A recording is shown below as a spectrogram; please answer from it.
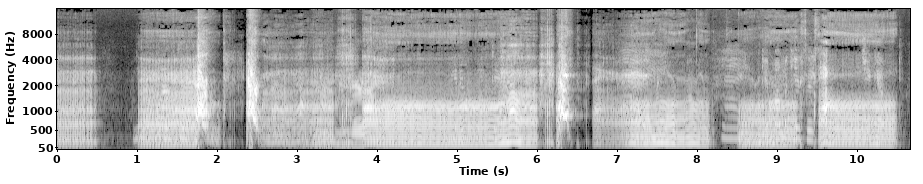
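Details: Pet Chihuahua Chico, hostile toward the owner's boyfriend, keeps up snarling growls in phrases of one to two seconds. Short pauses and a few sharp, higher snarl bursts break them up, and the pitch wavers throughout.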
